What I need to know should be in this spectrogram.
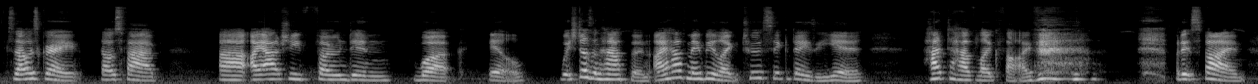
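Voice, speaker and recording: Woman vlogger, slow and congested, sarcastic and rambling in a casual update. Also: fairly high pitch, bright, forceful tone. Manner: sarcastic, self-mocking, rambling with many fillers. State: congested, stuffy nose. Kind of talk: casual life-update chat.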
